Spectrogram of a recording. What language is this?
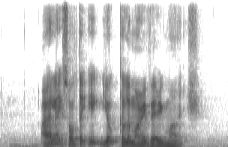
English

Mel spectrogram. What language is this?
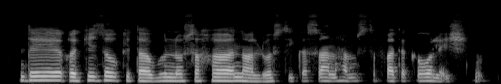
Pashto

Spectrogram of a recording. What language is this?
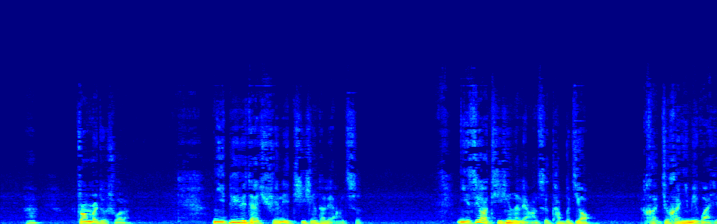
Chinese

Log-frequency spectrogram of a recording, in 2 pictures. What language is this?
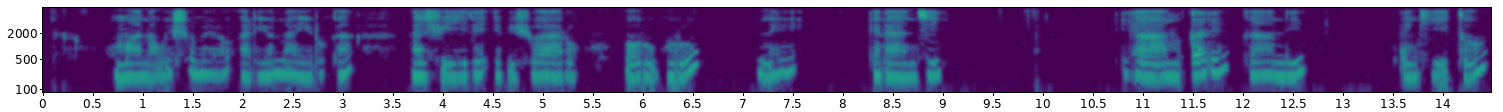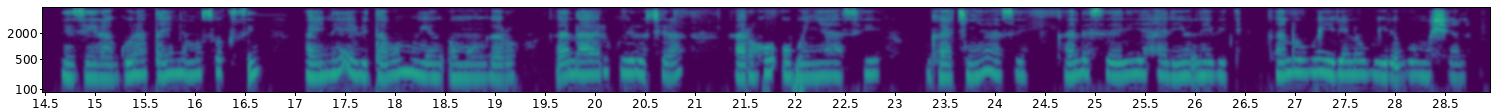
Nyankole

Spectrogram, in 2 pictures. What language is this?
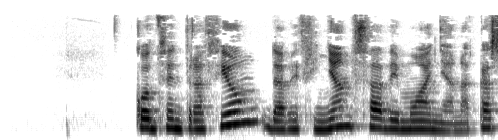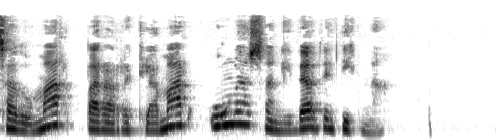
Galician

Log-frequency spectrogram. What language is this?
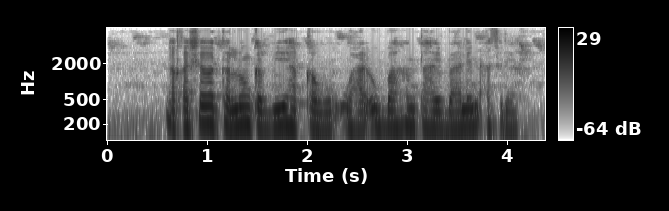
Somali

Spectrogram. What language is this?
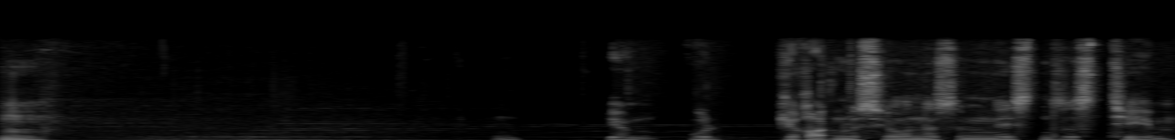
German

